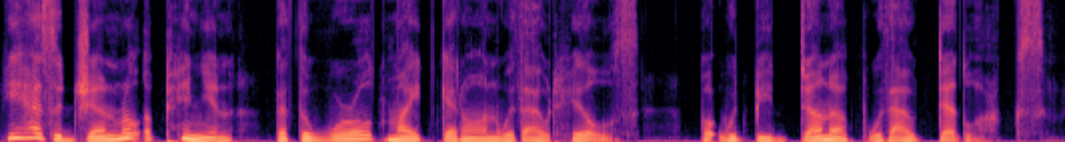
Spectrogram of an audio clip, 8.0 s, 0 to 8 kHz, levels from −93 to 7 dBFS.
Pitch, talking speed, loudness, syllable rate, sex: 170 Hz, 150 wpm, -16 LUFS, 4.1 syllables/s, female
